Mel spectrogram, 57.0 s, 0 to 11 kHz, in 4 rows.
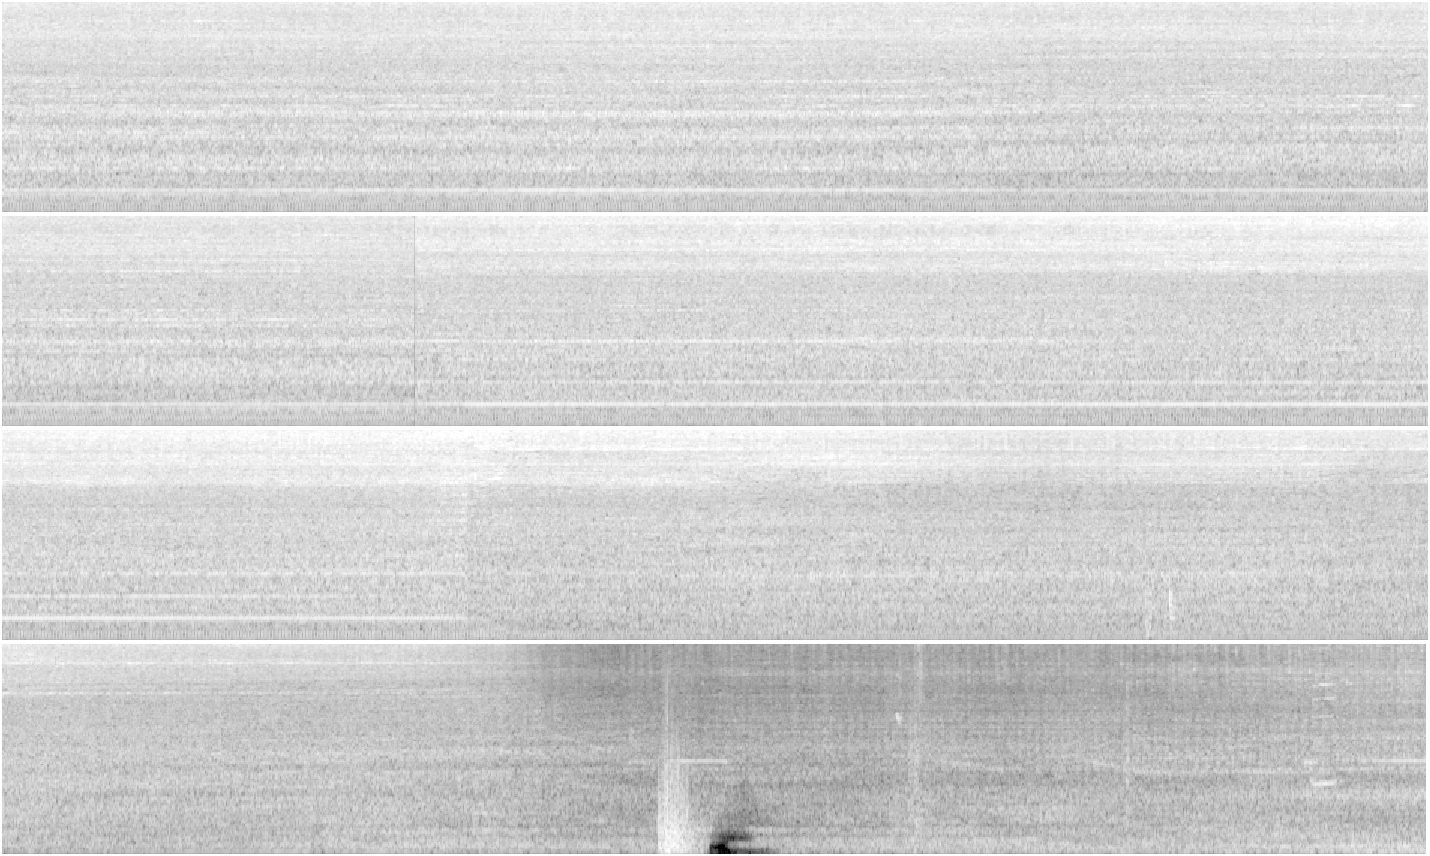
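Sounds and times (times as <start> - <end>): band sawmill sawing log: 0.0 - 48.5
steady pitched hum: 49.1 - 51.5.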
